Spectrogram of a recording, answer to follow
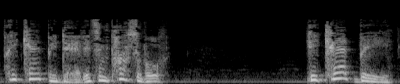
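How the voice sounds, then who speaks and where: A man's voice: a little high, huge pitch swings, measured pace, a bit bright, a little hiss or hum, heavily acted. A bewildered man in a radio play. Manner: bewildered, growing panicked. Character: confused man named Jim Brent, adult. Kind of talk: vintage radio drama acting. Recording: radio play with music behind.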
